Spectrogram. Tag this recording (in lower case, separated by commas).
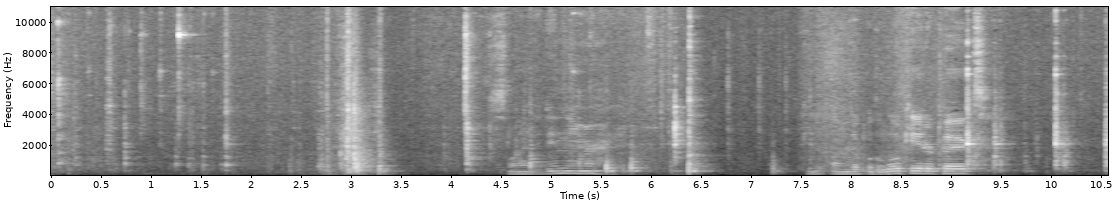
speech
